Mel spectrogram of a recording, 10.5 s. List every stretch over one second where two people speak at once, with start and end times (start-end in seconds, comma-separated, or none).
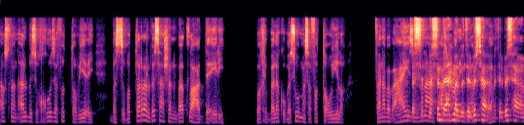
8.2-9.9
